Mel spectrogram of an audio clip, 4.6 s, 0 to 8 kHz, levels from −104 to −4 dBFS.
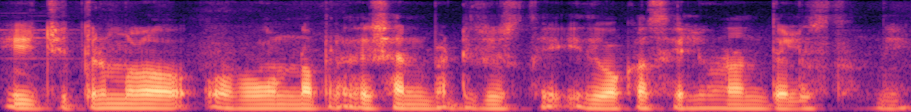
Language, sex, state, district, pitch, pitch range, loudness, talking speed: Telugu, male, Telangana, Hyderabad, 110 Hz, 105-115 Hz, -19 LUFS, 155 wpm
